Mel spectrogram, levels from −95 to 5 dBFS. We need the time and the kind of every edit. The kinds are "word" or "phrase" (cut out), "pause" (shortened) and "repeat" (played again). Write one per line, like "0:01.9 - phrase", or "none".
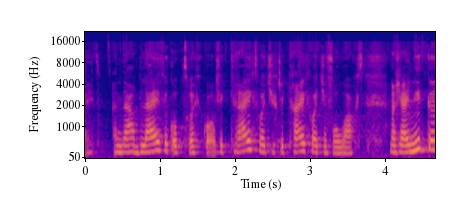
0:01.7 - word
0:02.5 - word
